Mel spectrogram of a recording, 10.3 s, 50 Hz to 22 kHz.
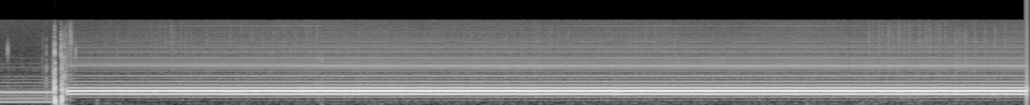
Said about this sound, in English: In fact, even on the dial tone, there is a buzz. You may not hear it, but after I dial a 2, you will.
